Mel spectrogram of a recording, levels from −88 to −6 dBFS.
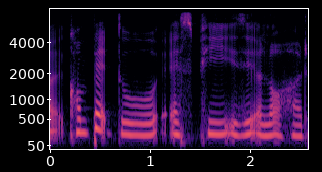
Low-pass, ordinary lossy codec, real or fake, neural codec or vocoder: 7.2 kHz; none; real; none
